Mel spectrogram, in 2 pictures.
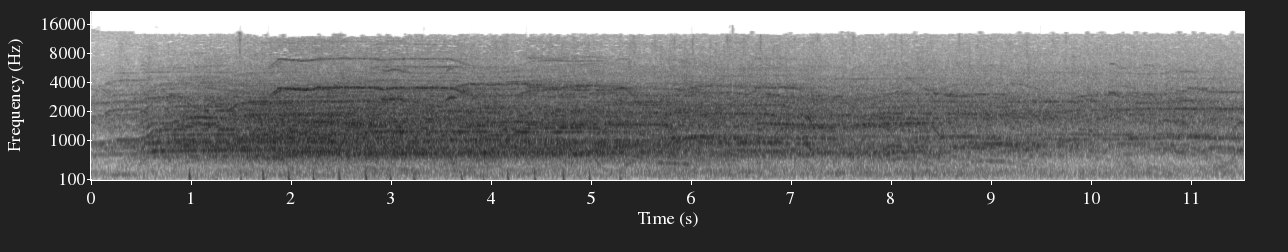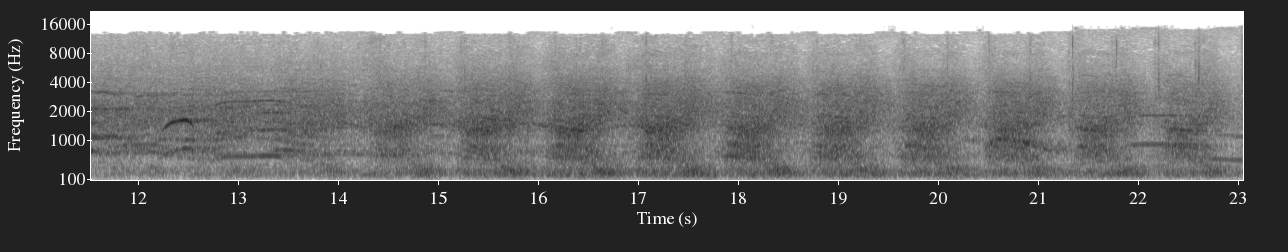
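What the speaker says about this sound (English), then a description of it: "If you don't have a sign, just give a yell. Let's cheer it up real loud for Charlie." Large crowd at a Utah political rally cheers and yells loudly, a sustained roar that gradually gives way to rhythmic clapping and shouts toward the end.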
